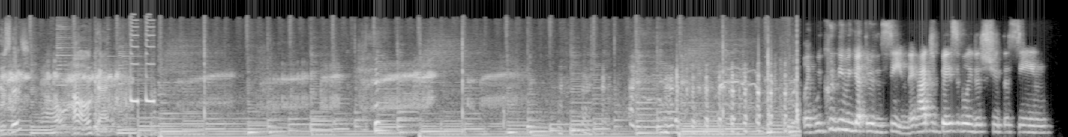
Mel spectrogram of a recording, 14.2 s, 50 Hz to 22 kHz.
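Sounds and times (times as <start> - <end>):
dense chorus of frogs croaking loudly in Malibu: 0.0 - 7.4
speech: 0.1 - 2.1, 9.9 - 14.1
laughter: 7.4 - 10.7.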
